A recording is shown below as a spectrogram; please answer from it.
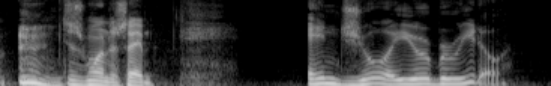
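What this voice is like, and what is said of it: Rick Dees radio DJ impression. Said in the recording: “with your Rick Dees impersonation ... could you give us a Rick Dees enjoy your burrito?”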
